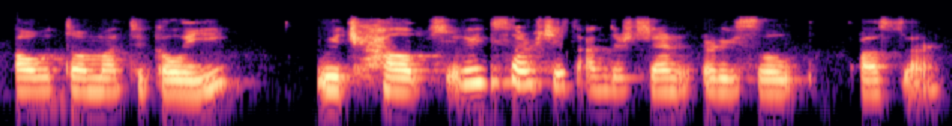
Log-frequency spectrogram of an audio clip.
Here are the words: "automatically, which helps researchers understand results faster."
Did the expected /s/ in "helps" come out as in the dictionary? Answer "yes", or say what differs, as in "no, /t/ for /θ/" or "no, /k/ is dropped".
yes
